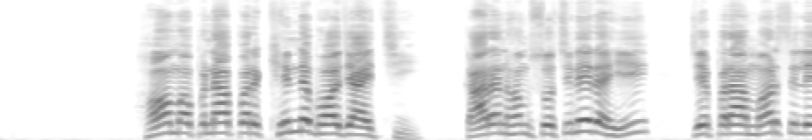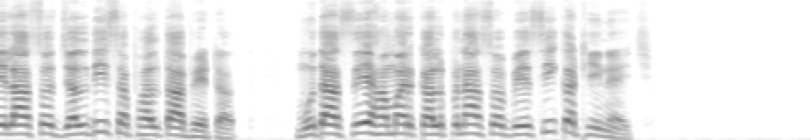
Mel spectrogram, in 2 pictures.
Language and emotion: Maithili, angry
